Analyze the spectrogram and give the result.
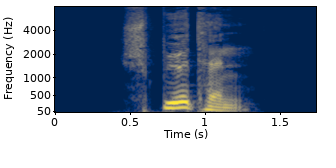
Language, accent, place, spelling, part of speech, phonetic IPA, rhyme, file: German, Germany, Berlin, spürten, verb, [ˈʃpyːɐ̯tn̩], -yːɐ̯tn̩, De-spürten.ogg
- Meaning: inflection of spüren: 1. first/third-person plural preterite 2. first/third-person plural subjunctive II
